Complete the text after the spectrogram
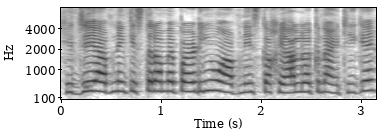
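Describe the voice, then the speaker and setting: A woman teaching Quran reading, spelling out syllables slowly and dragging them out, then giving quick explanations in a Pakistani Urdu accent. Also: high voice, fairly even intonation. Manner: slow drawn-out syllables, brisk asides.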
